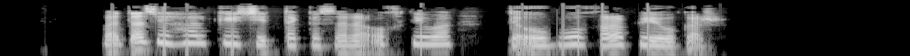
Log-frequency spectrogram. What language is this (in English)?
Pashto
